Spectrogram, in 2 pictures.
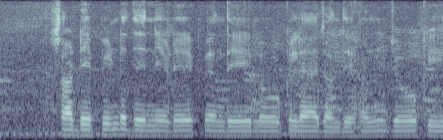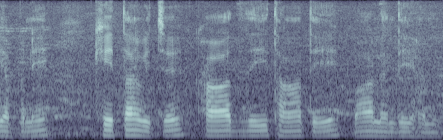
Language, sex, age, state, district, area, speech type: Punjabi, male, 30-45, Punjab, Pathankot, urban, spontaneous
